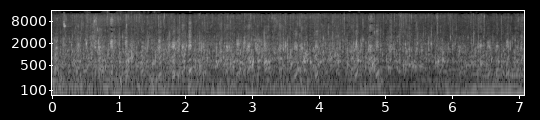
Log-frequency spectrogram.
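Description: A flock of domestic ducks quacking continually, many short overlapping calls, over the wash of small waves on the water.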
